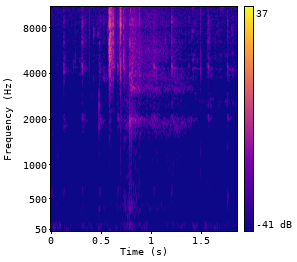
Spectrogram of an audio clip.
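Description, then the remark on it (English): A peach-flavored Double XL drink being poured from a bottle, with soft splashing and dripping sounds and a few brief glassy clinks over about two seconds, fairly quiet overall. “Pour. We got a sip though.”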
